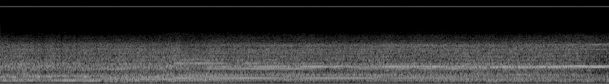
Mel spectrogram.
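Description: Amplified electric guitar droning on long, held notes that shift in pitch every second or two over a dense wash of sound, with no beat or strumming.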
